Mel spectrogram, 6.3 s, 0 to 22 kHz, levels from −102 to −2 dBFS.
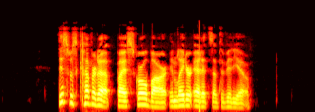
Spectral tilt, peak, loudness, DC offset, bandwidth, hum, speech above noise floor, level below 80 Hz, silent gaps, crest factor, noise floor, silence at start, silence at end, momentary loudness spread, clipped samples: -4.5 dB/octave; 0 dBFS; -15 LUFS; under 0.1%; 9.2 kHz; none; over 75 dB; -54 dBFS; none; 18 dB; under -90 dBFS; 1.2 s; 1.35 s; 12 LU; under 0.1%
